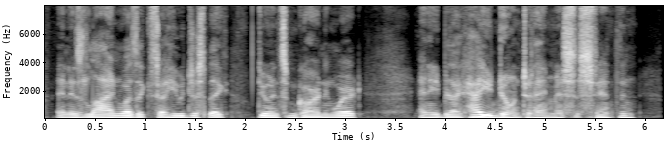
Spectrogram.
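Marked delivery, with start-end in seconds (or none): 4.3-6.0 put-on slight Louisiana Southern accent, drawling. Voicing a gardener in a made-up pulp novel: Louisiana Southern accent. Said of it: "a kinda Louisiana Southern accent".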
